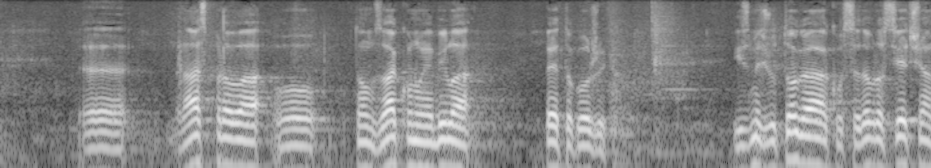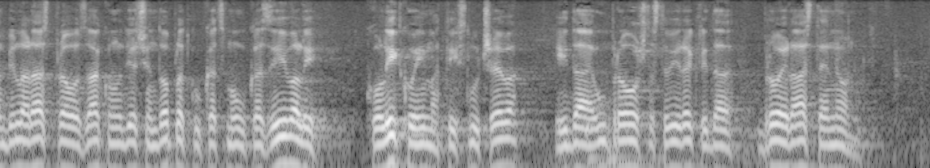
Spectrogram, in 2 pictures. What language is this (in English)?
Croatian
